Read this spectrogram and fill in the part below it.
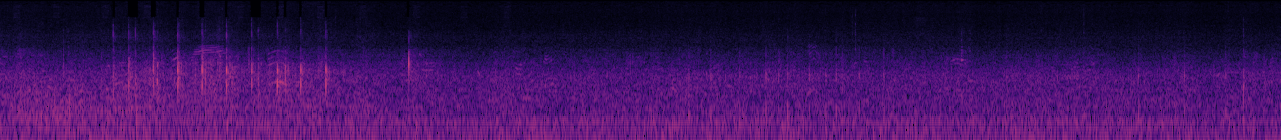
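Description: A small crowd of spectators murmurs faintly in the distance outdoors.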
